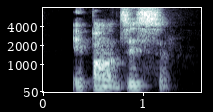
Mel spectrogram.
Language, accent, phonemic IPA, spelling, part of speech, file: French, Canada, /e.pɑ̃.dis/, épandisses, verb, LL-Q150 (fra)-épandisses.wav
- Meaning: second-person singular imperfect subjunctive of épandre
